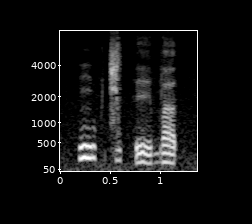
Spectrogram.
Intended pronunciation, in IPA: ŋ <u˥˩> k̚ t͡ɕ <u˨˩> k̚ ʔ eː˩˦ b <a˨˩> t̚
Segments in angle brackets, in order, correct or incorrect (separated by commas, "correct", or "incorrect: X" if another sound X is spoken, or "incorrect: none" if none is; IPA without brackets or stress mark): correct, correct, correct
